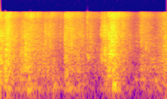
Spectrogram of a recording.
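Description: Plastic packaging on frozen food crinkling and rustling as it is handled, in a few irregular bursts.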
